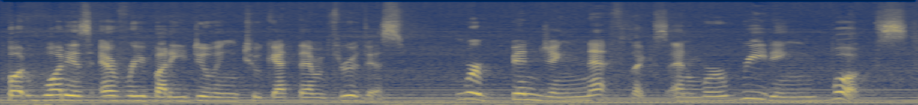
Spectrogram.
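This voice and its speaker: Impassioned man with higher voice. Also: moderate pace, over music. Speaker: artist. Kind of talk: documentary interview answers.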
